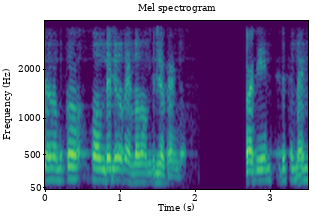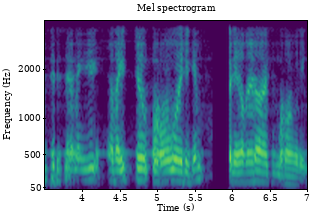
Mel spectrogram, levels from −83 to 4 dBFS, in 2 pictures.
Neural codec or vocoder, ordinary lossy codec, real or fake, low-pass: codec, 24 kHz, 1 kbps, SNAC; none; fake; 3.6 kHz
